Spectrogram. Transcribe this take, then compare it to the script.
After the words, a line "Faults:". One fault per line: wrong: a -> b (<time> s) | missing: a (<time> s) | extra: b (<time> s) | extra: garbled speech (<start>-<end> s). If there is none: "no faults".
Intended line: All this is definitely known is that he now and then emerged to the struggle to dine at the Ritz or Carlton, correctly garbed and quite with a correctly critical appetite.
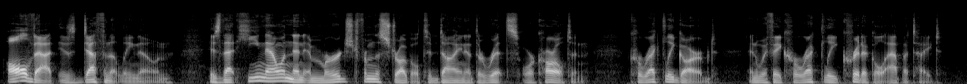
All that is definitely known is that he now and then emerged from the struggle to dine at the Ritz or Carlton, correctly garbed and with a correctly critical appetite.
Faults:
wrong: this -> that (0.3 s)
wrong: to -> from (3.6 s)
missing: quite (7.6 s)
